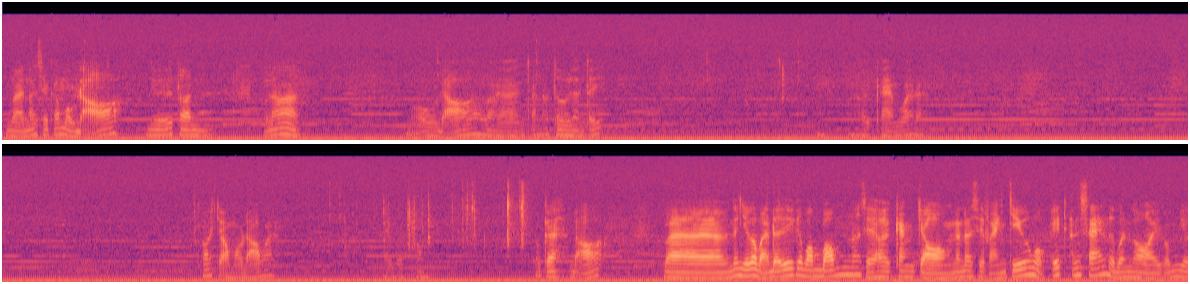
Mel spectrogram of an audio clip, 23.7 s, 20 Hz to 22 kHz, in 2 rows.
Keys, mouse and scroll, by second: 19.6 click.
